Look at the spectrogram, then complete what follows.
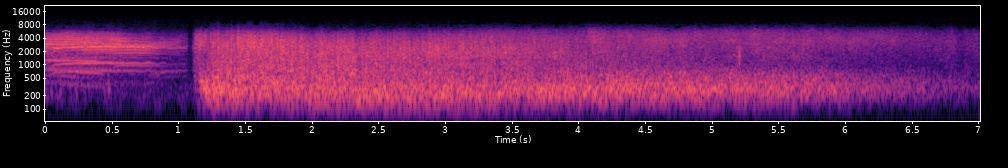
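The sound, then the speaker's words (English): A sheep bleats briefly, then a sudden, loud dynamite explosion, set off by D'Ambrosio to seal Rizzo's grave 200 feet deep, bursts out and rolls on as a heavy rumbling roar that slowly fades over several seconds. “And later, the boy heard an explosion.”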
